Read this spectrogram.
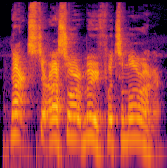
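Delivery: quick, pile the salt on, pitched high; urgent prodding. Retold or imitated. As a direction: grandfather mock-panicking to grandma. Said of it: "And this happens again".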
